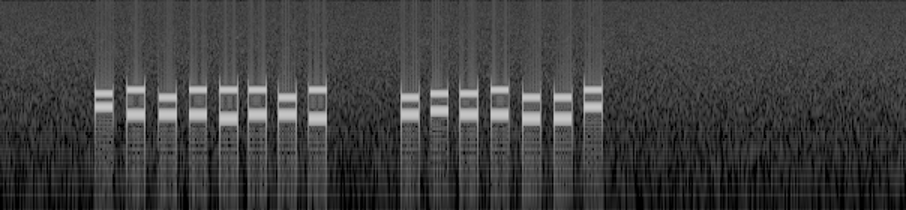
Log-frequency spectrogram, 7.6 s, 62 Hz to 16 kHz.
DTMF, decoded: 06463643 485611#

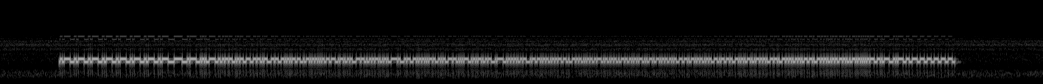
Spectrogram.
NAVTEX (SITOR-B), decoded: ZCZC GA71 FORECAST: WIND E 9 TO 10. SEA

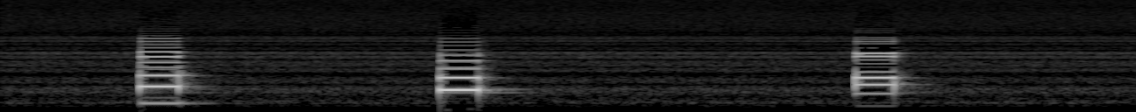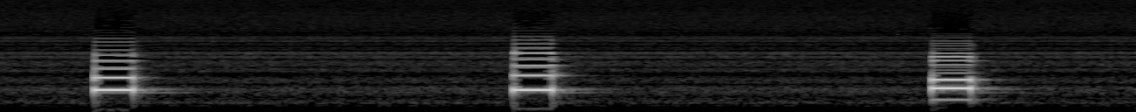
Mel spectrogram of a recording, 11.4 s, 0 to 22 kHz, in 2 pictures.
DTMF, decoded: 9 2 0 2 3 4

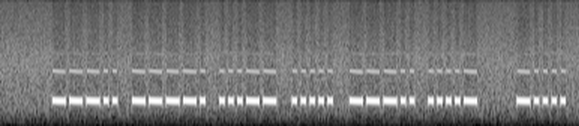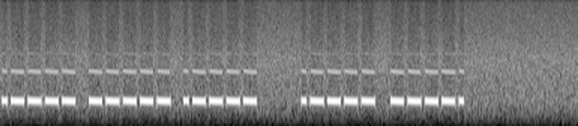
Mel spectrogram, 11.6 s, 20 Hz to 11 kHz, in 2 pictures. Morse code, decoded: 893584 6101 19

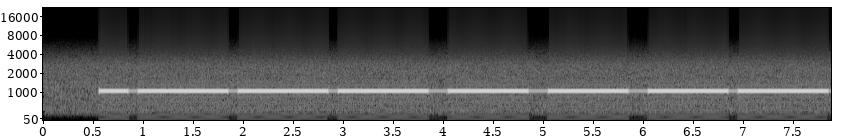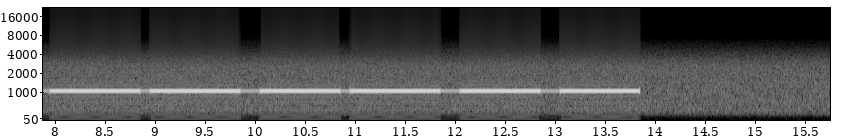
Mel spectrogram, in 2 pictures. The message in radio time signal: 0 0 0 1 1 1 0 0 0 1 0 1 1

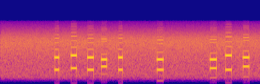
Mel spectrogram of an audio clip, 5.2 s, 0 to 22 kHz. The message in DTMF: 26272 1 438

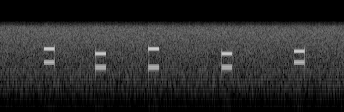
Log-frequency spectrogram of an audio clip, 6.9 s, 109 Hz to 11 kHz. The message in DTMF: 9 1 3 1 8

